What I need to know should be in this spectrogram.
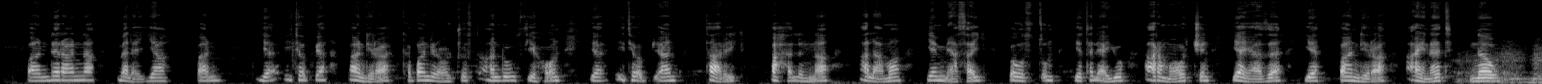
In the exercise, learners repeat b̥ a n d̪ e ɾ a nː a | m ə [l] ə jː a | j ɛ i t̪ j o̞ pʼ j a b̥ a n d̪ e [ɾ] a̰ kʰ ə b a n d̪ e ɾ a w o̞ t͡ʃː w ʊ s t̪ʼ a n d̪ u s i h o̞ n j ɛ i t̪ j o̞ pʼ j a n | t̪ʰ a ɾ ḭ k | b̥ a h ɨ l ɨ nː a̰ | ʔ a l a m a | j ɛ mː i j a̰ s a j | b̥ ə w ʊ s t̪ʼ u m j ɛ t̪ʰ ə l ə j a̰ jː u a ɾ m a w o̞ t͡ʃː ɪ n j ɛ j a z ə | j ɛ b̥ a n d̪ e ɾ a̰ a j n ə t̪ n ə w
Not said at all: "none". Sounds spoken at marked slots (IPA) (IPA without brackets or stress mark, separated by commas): l, ɾ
